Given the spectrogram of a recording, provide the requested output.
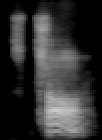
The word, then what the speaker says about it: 错: Nah, kalau 错 karena dia C, jadi dia ada angin ya, teman-teman ya. 错，错, 错，对, ada angin ya. H. Ada angin tuh maksudnya kita bacanya kayak tambahin H, jadi ada angin ya.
